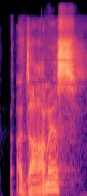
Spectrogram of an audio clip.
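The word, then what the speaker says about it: Adames: take you and yeah I always butcher this Man's last name adamus I think is how they say it I've been calling him Adams a lot I just see him like oh Adams no it's it's like a doas and I keep butchering it hard so whatever Milwaukee money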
